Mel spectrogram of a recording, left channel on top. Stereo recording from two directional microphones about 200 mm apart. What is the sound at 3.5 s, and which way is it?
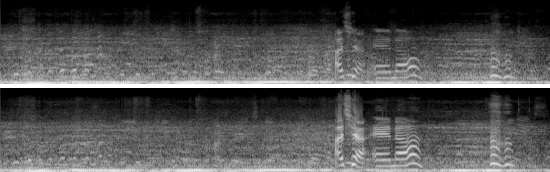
Speech, 25° right (ahead or behind).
